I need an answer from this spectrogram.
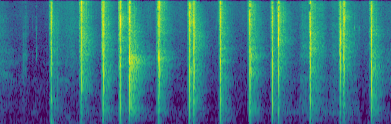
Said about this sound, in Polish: Ale to jest smutne, jak się klaszcze we dwóch. Nie, mnie to nawet bawi.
